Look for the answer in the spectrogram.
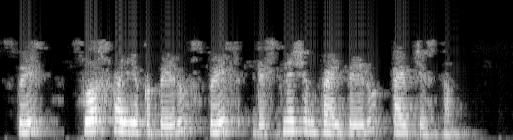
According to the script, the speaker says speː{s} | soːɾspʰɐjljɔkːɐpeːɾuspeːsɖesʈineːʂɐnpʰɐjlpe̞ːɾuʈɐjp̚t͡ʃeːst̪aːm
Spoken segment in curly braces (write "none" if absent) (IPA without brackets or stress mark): s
